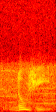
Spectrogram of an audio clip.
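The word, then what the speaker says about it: Nagy: back to the captain nogi spelt n-a-g-y but pronounced nuji this is carl valentine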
